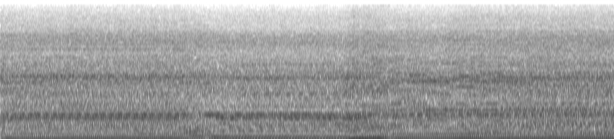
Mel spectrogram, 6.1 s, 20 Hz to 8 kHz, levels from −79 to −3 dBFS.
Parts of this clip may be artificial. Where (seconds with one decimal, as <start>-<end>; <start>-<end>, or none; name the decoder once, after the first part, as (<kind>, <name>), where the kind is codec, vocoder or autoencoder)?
3.7-5.0 (codec, SNAC)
